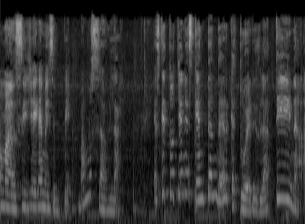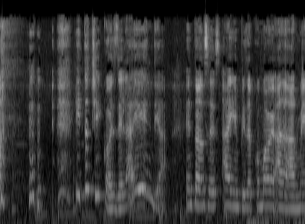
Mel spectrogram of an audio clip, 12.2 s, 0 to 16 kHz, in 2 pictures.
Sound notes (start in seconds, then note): 6.2 haahaha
